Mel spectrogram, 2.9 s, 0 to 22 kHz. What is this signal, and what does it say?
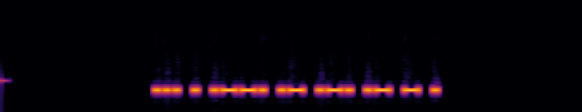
Morse code, heard as a keyed tone, about 53 wpm, 700 Hz. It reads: SEPARATE
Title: Sentences from Top 1000 Words - Review Part 7 - New Word Drill - 50wpm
